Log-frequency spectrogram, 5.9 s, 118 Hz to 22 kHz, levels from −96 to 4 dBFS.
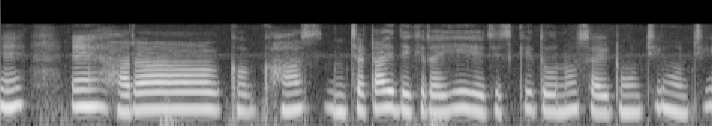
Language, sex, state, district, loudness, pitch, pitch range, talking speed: Hindi, female, Chhattisgarh, Korba, -15 LUFS, 240 Hz, 225-250 Hz, 110 wpm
